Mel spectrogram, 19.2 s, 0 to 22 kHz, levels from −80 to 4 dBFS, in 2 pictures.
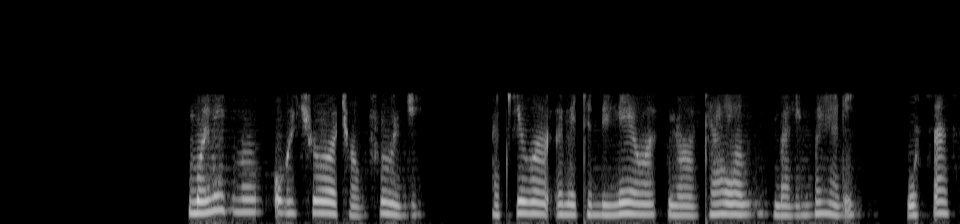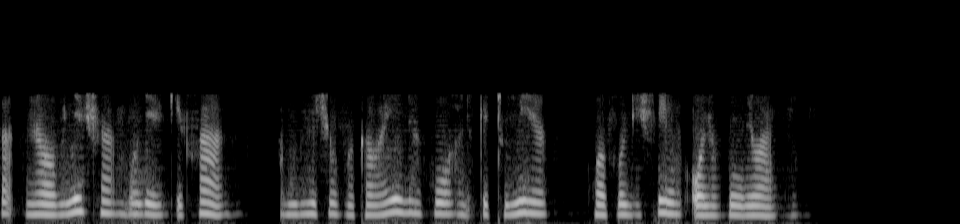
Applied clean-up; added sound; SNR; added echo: neural separator model SepFormer WHAMR!.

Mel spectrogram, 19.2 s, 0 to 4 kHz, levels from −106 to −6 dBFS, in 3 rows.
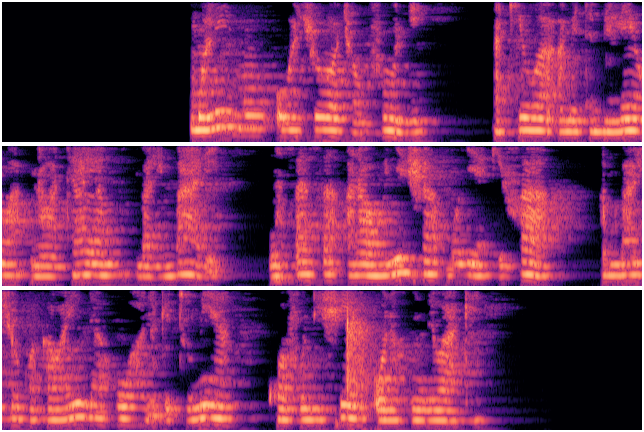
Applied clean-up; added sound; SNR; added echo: classical method WPE with log-MMSE.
